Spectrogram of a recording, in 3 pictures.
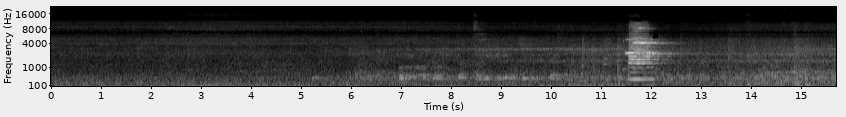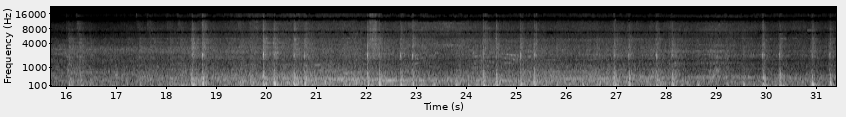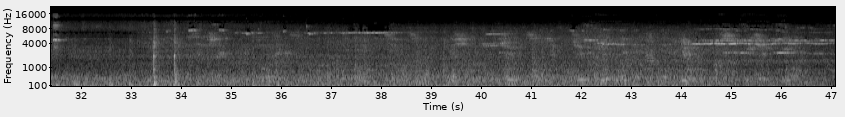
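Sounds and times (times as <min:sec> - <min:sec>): train rumble: 0:07.6 - 0:37.6.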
